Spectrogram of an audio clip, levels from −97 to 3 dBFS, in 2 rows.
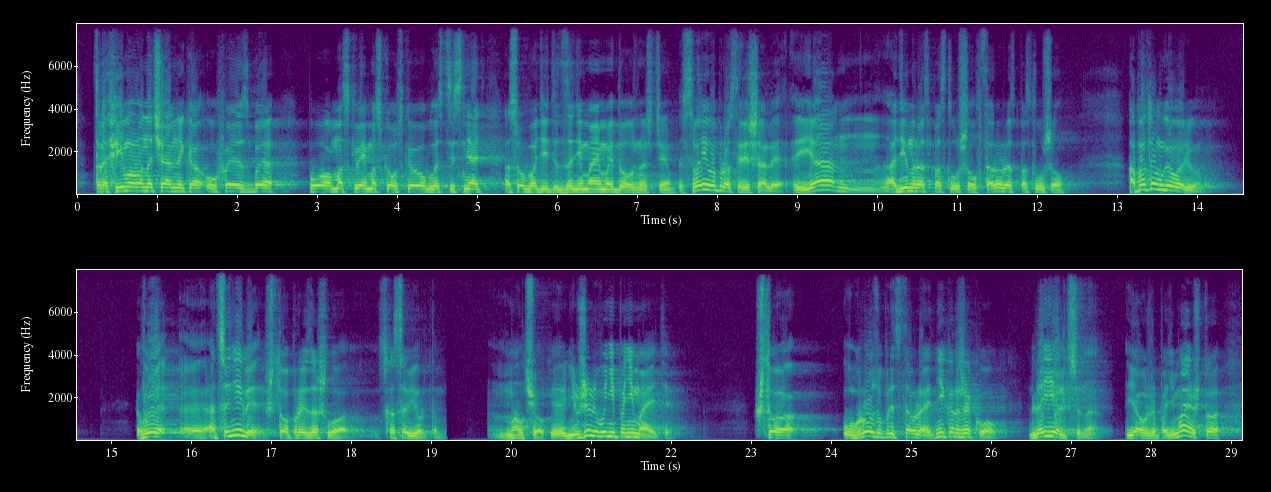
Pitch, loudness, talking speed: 155 Hz, -14 LUFS, 100 wpm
